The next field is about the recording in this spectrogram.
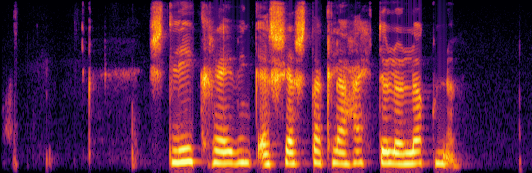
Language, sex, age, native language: Icelandic, female, 60-69, Icelandic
